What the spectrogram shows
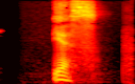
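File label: Voice Acting Spanish Female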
